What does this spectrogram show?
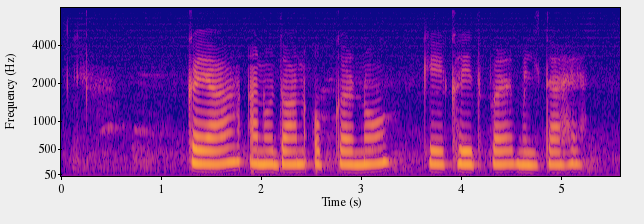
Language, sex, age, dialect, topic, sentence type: Maithili, female, 46-50, Angika, agriculture, question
